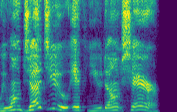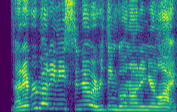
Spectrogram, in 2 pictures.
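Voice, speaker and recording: A woman talks loudly at a high pitch and a fairly quick pace. Her pitch swings very widely. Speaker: video podcast host. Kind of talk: casual chat.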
